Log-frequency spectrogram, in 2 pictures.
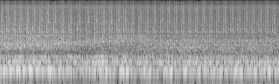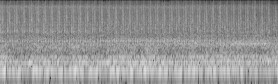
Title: Clicking/ticking noise. What is it?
